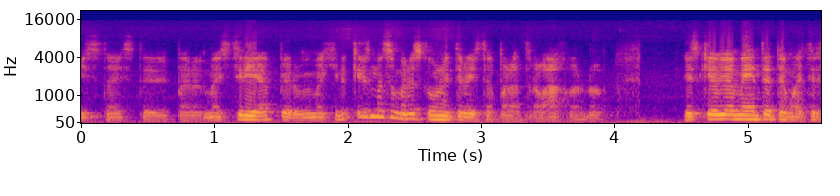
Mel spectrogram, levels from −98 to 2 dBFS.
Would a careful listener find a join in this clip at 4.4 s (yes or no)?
no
